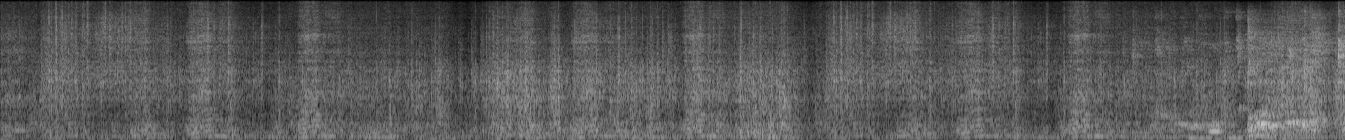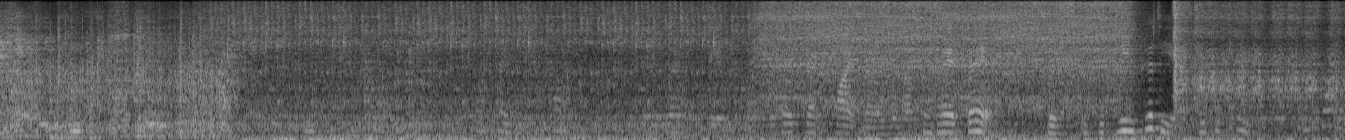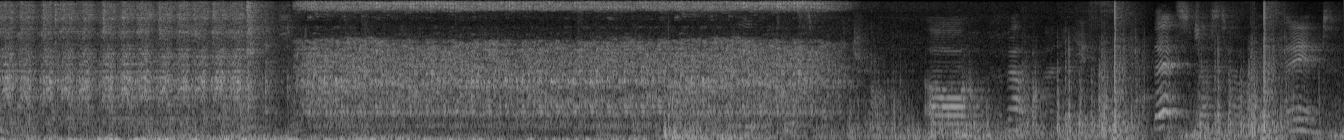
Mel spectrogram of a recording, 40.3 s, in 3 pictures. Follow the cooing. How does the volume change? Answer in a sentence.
The volume of the cooing goes down.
